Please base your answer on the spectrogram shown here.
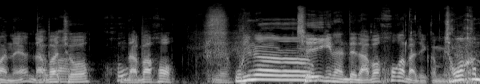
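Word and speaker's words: Navajo: 우리나라 제이긴 한데 나바호가 맞을 겁니다. 정확한 발음이 그건가요? 이게 약간 이 스페인어식 발음이에요. 한번 스페인어식으로 해가지고 한번 스페인어식은 나바호. 나바호. J를 호로 읽거든요. 호.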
